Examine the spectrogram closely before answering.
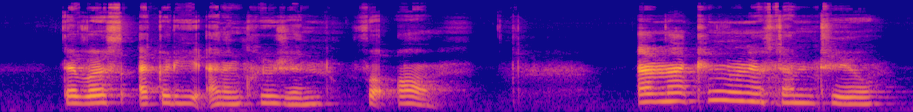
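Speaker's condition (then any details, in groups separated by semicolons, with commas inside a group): Cerebral palsy, left hemiplegia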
